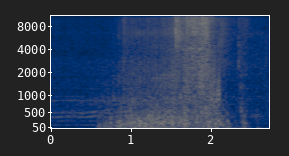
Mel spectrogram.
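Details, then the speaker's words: Britânia Turbo fan that was dropped: starts with a loud rough rattle and rushing air, vibrating heavily because the fall broke a blade and left it unbalanced. "Então tá aí eu vou mostrar para vocês o defeito quem for esperto aí já vai est descobrindo aí o defeito então o defeito desse ventilador tá aqui ele caiu quebrou a hélice e ela tá desbalance aí beleza"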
